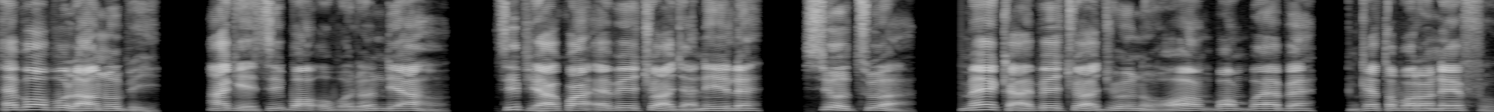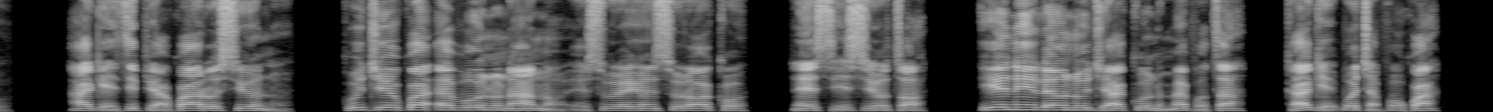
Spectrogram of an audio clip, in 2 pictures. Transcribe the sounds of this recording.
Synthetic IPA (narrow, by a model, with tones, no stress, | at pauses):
e˦bɔ˦bʊ˦la˨u˦nu˦bḭ˨ | a˦ɡe˨ti˦k͡pɔ˦ʔo˨bo˨do˨n̩˦dɪ˦a˦ɦʊ̰˨ | ti˦p̬i˨a˦kʷa˦ʔe˦be˦e˦t͡ʃu˦a˨d͡ʒa˨niː˦le˦ | si˦o˨tu˦a̰˨ | me˦ka˨e˦be˦e˦t͡ʃu˦a˨d͡ʒu˨u˦nṵ˨ɣɔ˨˦ŋ͡m̩˦k͡pɔ˦ŋ͡m̩˦k͡pɔ˦e˦be˦ | ŋ̩˨ke˦tɔ˦bɔ˦ɾɔ˦ne˦fṵ˨ | a˦ɡe˨ti˦pi˨a˨kʷa˦a˦ɾo˦si˦u˦nṵ˨ | ku˦d͡ʒi˦e˦kʷa˦ʔe˦bu˦nu˦na˨a˦nɔ̰˨ʔe˨su˦ɾe˦i˦ɦe˦n̩˦su˦ɾɔ˦kʊ˦ | ne˦si˨i˦sɪ˦ʊ˦tɔ˦ | i˦ɦe˦niː˦le˦u˦nu˦d͡ʒi˨a˦ku˦nu˨me˦pʊ˨ta˦ | ka˨˦ɡe˨k͡po˦t͡ʃa˨pʊ˦kʷa˦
